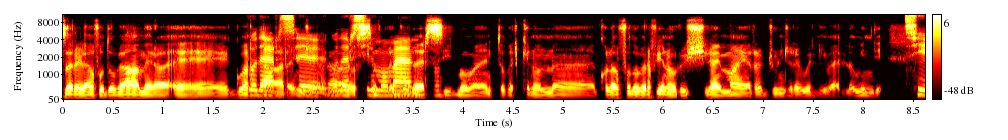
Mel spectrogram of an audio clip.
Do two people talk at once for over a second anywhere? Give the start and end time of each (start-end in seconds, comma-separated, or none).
1.8-3.8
